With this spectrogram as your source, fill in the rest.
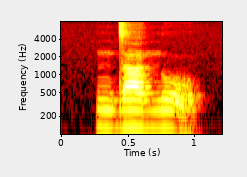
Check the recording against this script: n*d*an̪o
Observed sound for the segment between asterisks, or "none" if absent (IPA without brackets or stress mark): d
